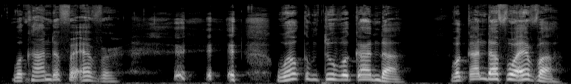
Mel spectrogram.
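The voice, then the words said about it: Poor put-on Wakandan accent. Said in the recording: “I know that's a horrible accent”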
